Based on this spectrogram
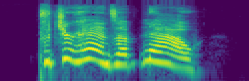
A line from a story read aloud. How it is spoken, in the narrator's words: screamed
